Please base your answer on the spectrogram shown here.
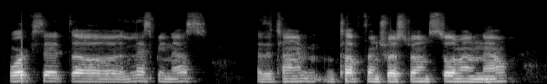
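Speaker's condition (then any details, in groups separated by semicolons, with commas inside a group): ALS; on drug, stronger bite, speaks better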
